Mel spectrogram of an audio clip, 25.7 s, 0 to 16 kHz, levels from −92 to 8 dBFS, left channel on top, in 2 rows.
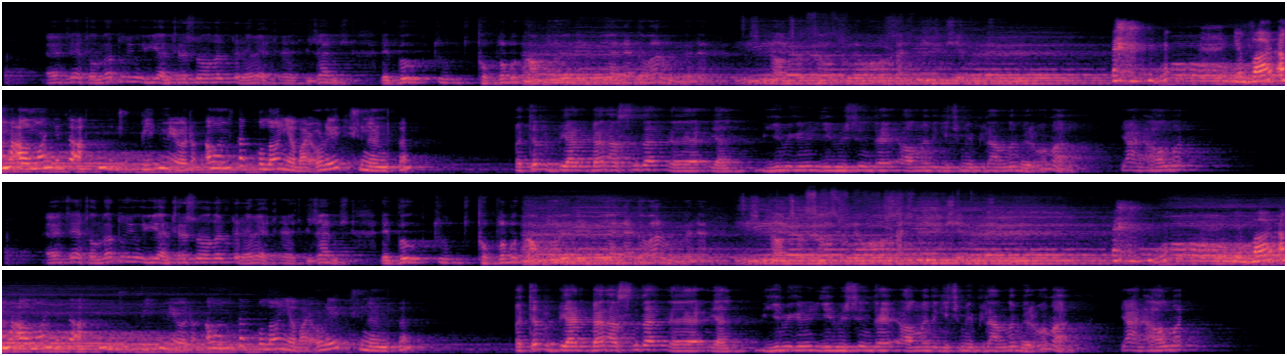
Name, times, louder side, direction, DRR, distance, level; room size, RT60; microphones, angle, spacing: voice 1, 0.4-3.4 3.8-7.0 7.4-10.3 17.9-23.5 24.0-24.6, right 1 dB, 35° right, 10 dB, 1.5 m, -35 dB
Singing / Musical instrument, 5.2-17.0, right 3 dB, 70° right, 0.7 m, -33 dB
voice 2, 11.1-11.7 12.0-17.0, left 3 dB, 50° left, 15 dB, 0.9 m, -27 dB
22.0 x 22.0 x 7.2 m, 1.1 s
head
